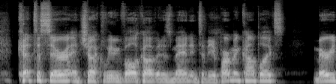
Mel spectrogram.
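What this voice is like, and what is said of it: Usual voice. Nothing is said of it.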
